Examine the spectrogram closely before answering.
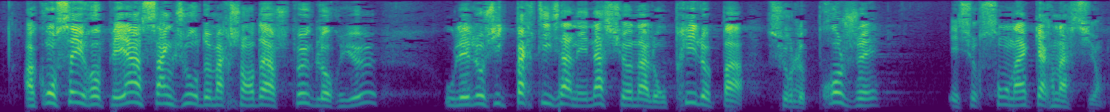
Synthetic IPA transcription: ɛ̃kɔ̃sɛjøʁɔpeɛ̃sɛ̃kʒuʁd̪əmaʁʃɑ̃d̪aʒpøɡlɔʁjø | ulelɔʒik̚paʁt̪izanenasjɔnalɔ̃pχiləpa | syʁləpχɔʒɛ | esyʁsɔ̃nɛ̃kaʁnasjɔ̰̃

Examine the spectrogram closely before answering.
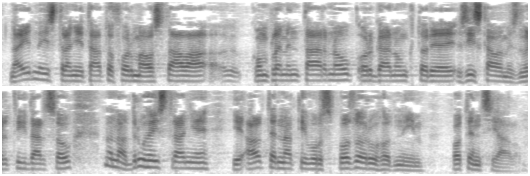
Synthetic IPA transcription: najɛd̪nɛjst̪ɾaɲɛt̪aːt̪ɔfɔɾmaɔst̪aːʋakɔmplɛmɛnt̪aːɾnɔʊɡɔɾɡaːnɔmkt̪ɔɾɛːziːskaːʋamɛzmr̩t̪ʋiːɣd̪aɾt͡sɔʊnɔnad̪ɾuɦɛjst̪ɾaɲɛjɛʔalt̪ɛɾnat̪iːʋɔʊspɔzɔɾuɦɔd̪niːm | pɔt̪ɛnt͡sia̰ːlɔ̰m

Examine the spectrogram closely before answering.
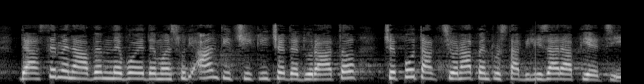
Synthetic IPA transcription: d̪e̞ase̞me̞neaːve̞mne̞vo̞je̞d̪e̞məsurʲant̪it͡ʃiklit͡ʃe̞d̪e̞d̪uɾat̪ə | t͡ʃe̞po̞t̪akt̪sio̞nape̞nt̪ɾust̪abilizaɾeapje̞t̪sij

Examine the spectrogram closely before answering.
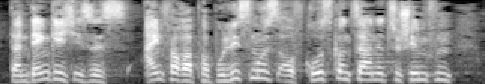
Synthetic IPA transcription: d̥andɛŋkəɪçɛstɛsʔaɪnfaχɐpʰɔpulɪsmʊsaʊfɡ̥ʁoːskʰɔnt͡sɛɐnət͡suʃɪmfn̩

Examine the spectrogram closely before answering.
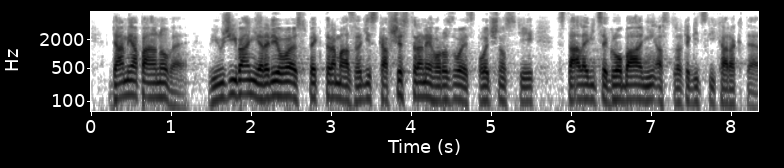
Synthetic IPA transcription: daːmɪapaːno̞vɛ̰ː | vɪuʒiːvaːɲiːɾadɪovɛːɦospɛkt̪ɾamaːzɦlɛɟɪskafʃɛst̪ɾanɛːɦo̞ɾo̞zvo̞jɛspo̞lɛt͡ʃno̞scɪ | st̪aːlɛviːt͡sɛɡlo̞baːlɲiːʔast̪ɾat̪ɛɡɪt͡skiːxaɾakt̪ɛ̰ɾ

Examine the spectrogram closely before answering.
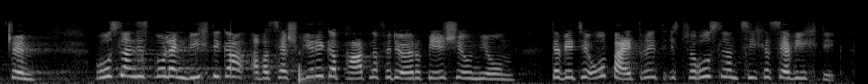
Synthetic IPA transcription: ʃøːn | ʁʊslantɪstvoːlaɪnvɪçtɪɡɐʔaːbɐzeːɐʃv̥iːʁɪɡɐpʰaɐtnɐfyːɐdiɔʏʁopɛːɪʃəunjoːn | d̥eːɐveːtʰeːoːb̥aɪtʁ̥ɪtɪstfyːɐʁʊslantsɪçɐzeːɐvɪçtɪç

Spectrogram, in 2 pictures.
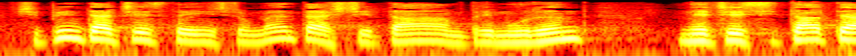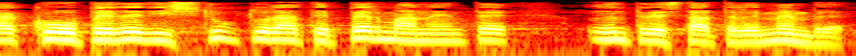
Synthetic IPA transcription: ʃipɾint̪ɾeat͡ʃe̞st̪e̞inst̪ɾume̞nt̪eaʃt͡ʃit̪aɨnpɾimulrɨnd̪ | ne̞t͡ʃe̞sit̪at̪eako̞ːpe̞ɾəɾijst̪ɾukt̪uɾat̪e̞pe̞rmane̞nt̪e̞ | ɨnt̪ɾe̞st̪at̪e̞le̞me̞mbɾe̞

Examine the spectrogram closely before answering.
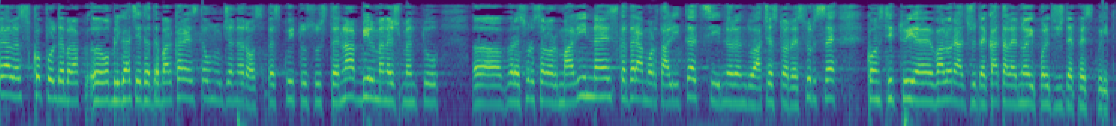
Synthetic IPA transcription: ojaləsko̞puld̪eobliɡat̪sijejd̪e̞d̪e̞barkaɾe̞je̞st̪e̞unuld͡ʒe̞neɾo̞spe̞skuit̪usust̪e̞nabilmeneʒme̞nt̪ul | re̞surse̞lo̞rmaɾine̞skəd̪e̞ɾeamo̞rt̪alit̪ət̪sinrɨnd̪ulat͡ʃe̞st̪o̞rːe̞surse̞ko̞nst̪it̪uje̞valo̞ɾeaʒud̪e̞kat̪əale̞no̞ijpo̞lit̪it͡ʃʲd̪e̞pe̞skuit̪

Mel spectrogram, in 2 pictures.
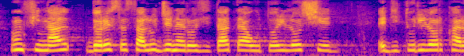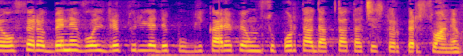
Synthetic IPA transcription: ɨnfinald̪o̞ɾe̞sksəsalut̪̚d͡ʒe̞ne̞ɾo̞zit̪at̪eaːut̪o̞ɾilo̞rʃi | ed̪it̪uɾilo̞rkaɾe̞o̞fe̞ɾəbe̞ne̞vo̞lʲd̪ɾe̞p̚t̪uɾile̞d̪e̞publikaɾe̞pe̞unsupo̞rt̪ad̪ap̚t̪at̪at͡ʃe̞st̪o̞rpe̞rsoane̞

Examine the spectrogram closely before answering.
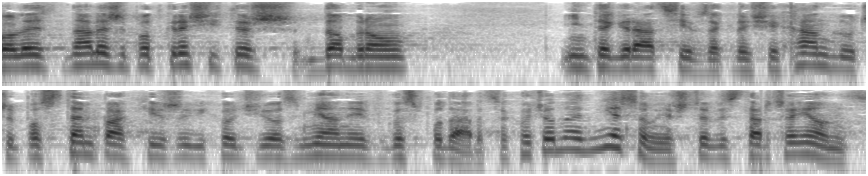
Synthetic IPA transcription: ɔlɛnalɛʐɘpɔt̪̚kɾɛɕlʲit͡ɕt̪ɛʐd̪ɔbɾɔ̃w̃ | int̪ɛɡɾat̪sʲjɛvzakɾɛɕɛxand̪lut͡ʂɘpɔst̪ɛmpaxjɛʐɛlʲixɔd͡ʑiɔzmʲjanɘvɡɔspɔd̪a̰ɾt̪saxɔt͡ɕɔnɛɲɛsɔ̃w̃jɛʂt͡ʂɛvɘst̪aɾt͡ʂajɔnt̪sɛ

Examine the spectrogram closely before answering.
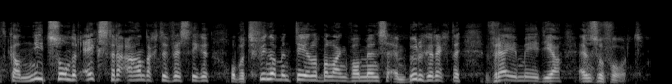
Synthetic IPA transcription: tkɑnːitsɔndərʔɛkstra̰ːʔaːndɑxtəvɛstɪɣən | ɔpɦətfʏndamɛnteːləbəlɑŋvɑnmɛnsənɛnbɵrɣərɛxtəvrɛjəmeːdijaːɛnzovo̰ːrt

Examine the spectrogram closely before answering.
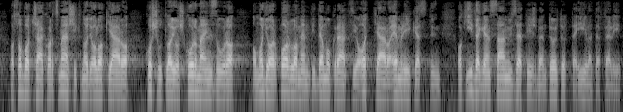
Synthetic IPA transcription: ɒsɒbɒt͡ʃt͡ʃːaːkhɒrt̪smaːʃiknɒɟɒlɒkjaːɾɒko̞ʃut̪lɒjo̞ʃko̞rmaːɲzoːɾɒ | ɒmɒɟɒrpɒrlɒmɛnt̪id̪ɛmo̞kraːt̪sijɒɒcːaːɾɒɛmleːkɛst̪yŋk | ɒkiid̪ɛɡɛnsaːmyzɛt̪eːʒbɛnt̪ølt̪ø̞t̪ːɛeːlɛt̪ɛfɛlḛː

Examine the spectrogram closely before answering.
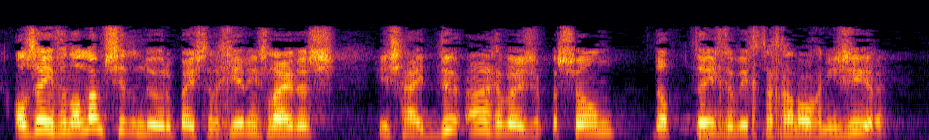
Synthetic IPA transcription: ɑlˠs̬ejnvɑndəlɑŋsɪtəndəøːɾopejsərəχɪːɾɪŋslɛjdəɹs | ɪsɦɛjdəʔaːŋχəʋejzəpɛɹsown | dɑtːejχəʋɪχtəχaːnɔɹχanizɪːɾə̰

